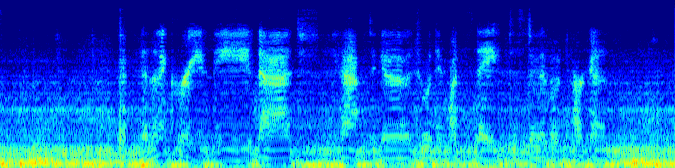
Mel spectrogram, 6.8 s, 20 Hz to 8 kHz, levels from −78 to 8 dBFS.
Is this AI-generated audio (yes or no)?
yes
